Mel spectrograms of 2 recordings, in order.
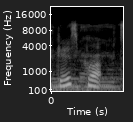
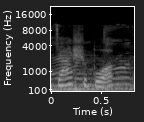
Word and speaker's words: Jasper: Jasper 还没开口说话，而纠正读音是 Jasper，不是嘉士伯，真是个贴心的小暖男。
